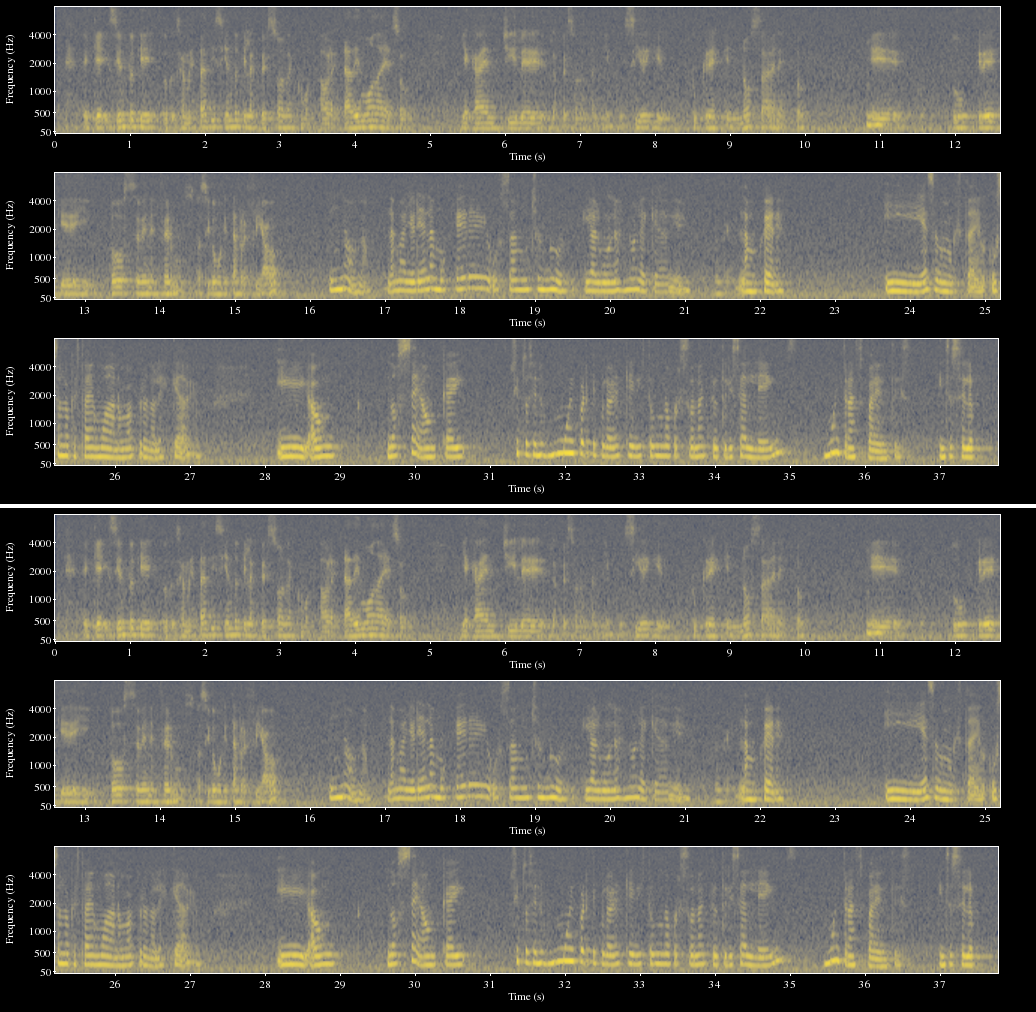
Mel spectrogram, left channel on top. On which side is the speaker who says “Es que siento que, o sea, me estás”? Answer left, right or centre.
Right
